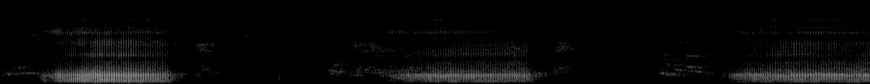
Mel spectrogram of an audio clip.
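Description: Loud, rough, vibrating snores about every three seconds, each on a slow breath in, with quiet pauses between; ordinary heavy snoring.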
